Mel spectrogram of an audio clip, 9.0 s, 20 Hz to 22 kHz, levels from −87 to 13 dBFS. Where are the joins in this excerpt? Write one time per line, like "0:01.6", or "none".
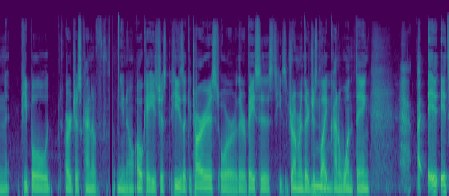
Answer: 0:02.1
